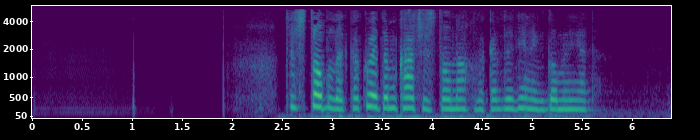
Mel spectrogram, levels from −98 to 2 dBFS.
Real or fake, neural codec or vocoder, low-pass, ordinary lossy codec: fake; codec, 16 kHz in and 24 kHz out, 0.4 kbps, LongCat-Audio-Codec, two codebook decoder; 5.4 kHz; MP3, 32 kbps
